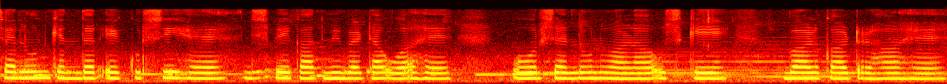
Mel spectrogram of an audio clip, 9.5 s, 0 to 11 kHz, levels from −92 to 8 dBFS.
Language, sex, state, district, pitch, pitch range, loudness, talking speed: Hindi, male, Haryana, Charkhi Dadri, 225 Hz, 220-230 Hz, -15 LUFS, 125 wpm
